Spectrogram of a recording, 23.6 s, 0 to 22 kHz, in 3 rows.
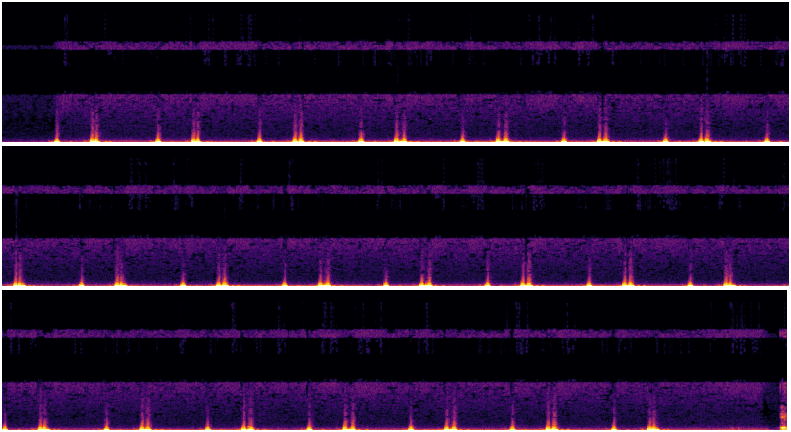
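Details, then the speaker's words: Teaching recording, second left intercostal space: regular heartbeat near 60 a minute, second sound split during expiration with the split widening on inspiration, abnormal wide splitting as in right bundle branch block. "eso fuera un desdoblamiento anormal del segundo ruido cardíaco como se encuentra en el bloqueo de la rama derecha el segundo ruido cardíaco está desdoblado durante la expiración y el desdoblamiento aumenta en la inspiración"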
